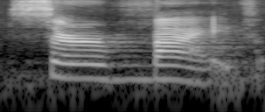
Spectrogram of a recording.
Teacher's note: We hear that long I in the second syllable.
